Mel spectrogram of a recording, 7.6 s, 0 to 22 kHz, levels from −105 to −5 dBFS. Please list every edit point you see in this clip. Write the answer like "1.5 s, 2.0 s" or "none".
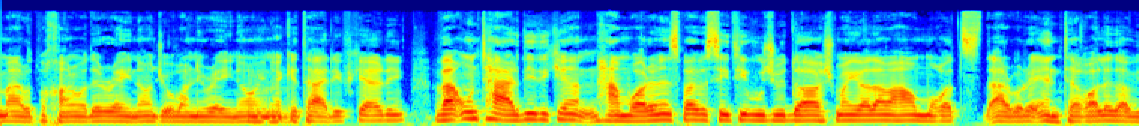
2.8 s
